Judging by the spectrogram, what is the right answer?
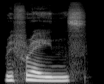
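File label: "refrains", British English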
